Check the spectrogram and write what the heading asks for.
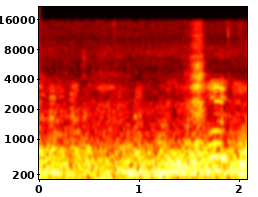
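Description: Wind on the microphone over an open grass pitch, with faint, distant voices of players calling during an amateur football match.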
